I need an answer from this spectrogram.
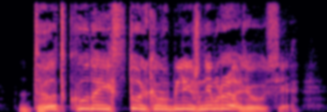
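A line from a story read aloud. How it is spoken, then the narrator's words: Panicked yell. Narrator (Russian): завопил лейтенант первого взвода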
